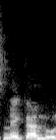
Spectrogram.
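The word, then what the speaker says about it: Megaloh: right yeah megalo in in german it's megalo like megalomaniac so it's something like that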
